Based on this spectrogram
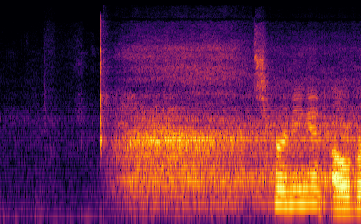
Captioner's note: heat tool blowing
